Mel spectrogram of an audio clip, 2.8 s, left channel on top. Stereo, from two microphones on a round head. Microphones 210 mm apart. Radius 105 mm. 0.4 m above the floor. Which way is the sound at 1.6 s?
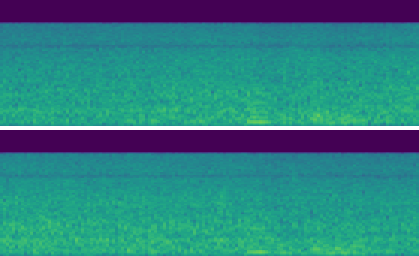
60° left (ahead or behind).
